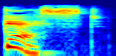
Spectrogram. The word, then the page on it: guest: British English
